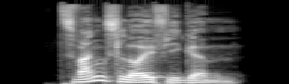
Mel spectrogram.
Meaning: strong dative masculine/neuter singular of zwangsläufig
- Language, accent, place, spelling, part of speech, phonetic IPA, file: German, Germany, Berlin, zwangsläufigem, adjective, [ˈt͡svaŋsˌlɔɪ̯fɪɡəm], De-zwangsläufigem.ogg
